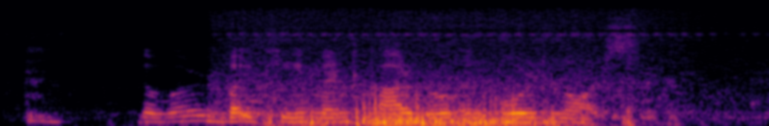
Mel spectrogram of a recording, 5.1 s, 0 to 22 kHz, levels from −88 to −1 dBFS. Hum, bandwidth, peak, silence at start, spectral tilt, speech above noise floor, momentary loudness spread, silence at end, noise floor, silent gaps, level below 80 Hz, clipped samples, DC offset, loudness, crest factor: none; 16.5 kHz; -10 dBFS; 0.2 s; -9 dB/octave; 44 dB; 18 LU; 0.65 s; -73 dBFS; none; -42 dBFS; under 0.1%; under 0.1%; -29 LUFS; 20 dB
